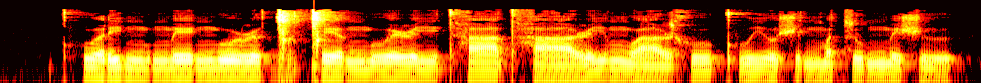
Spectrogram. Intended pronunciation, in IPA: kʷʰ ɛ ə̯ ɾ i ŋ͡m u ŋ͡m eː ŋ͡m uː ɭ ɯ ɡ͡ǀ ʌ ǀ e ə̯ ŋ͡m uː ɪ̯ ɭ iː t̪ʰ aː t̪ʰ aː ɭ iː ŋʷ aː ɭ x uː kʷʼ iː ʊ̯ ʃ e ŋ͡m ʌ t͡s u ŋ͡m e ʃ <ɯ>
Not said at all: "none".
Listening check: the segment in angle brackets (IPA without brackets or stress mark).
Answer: ɯ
